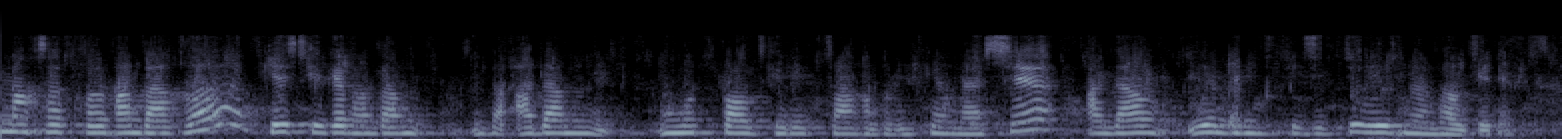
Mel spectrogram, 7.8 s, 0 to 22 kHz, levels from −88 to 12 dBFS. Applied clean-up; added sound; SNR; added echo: neural separator model SepFormer DNS4.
